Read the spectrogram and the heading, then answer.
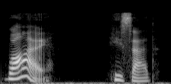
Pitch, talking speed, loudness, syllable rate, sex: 225 Hz, 105 wpm, -18 LUFS, 2.9 syllables/s, female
